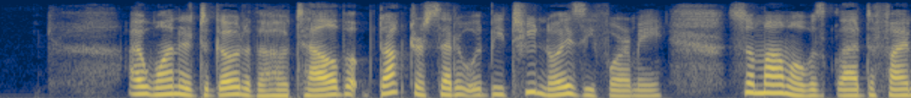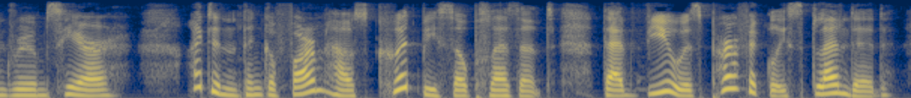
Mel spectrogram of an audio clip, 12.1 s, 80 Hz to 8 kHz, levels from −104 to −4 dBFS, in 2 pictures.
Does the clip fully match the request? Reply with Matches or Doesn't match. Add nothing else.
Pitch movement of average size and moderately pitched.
Matches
